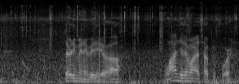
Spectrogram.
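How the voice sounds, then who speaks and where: A man with ordinary pitch variation, audible room echo, and noticeable background noise. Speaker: gaming youtuber. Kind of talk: casual vlog commentary. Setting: outdoors, walking. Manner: loud.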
